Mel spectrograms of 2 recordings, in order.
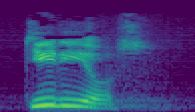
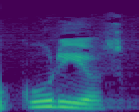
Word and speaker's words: kyrios: En el idioma griego es kyrios o kurios, como lo quieras pronunciar.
